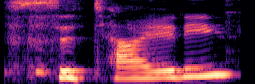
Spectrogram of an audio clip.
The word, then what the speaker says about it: satiety: Satiety. Press the button. Do the pronunciation in the robot voice.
